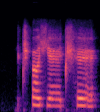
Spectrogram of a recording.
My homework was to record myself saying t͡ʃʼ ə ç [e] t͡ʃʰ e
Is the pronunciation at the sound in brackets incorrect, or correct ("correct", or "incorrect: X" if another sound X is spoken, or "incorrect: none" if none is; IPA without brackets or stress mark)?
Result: incorrect: eː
